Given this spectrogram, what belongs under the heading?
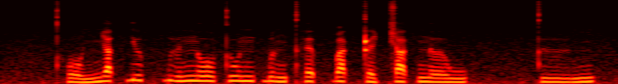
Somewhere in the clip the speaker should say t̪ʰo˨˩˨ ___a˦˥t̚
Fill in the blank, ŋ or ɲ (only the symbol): ɲ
